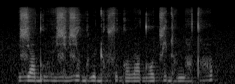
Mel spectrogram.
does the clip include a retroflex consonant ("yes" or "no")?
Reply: yes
